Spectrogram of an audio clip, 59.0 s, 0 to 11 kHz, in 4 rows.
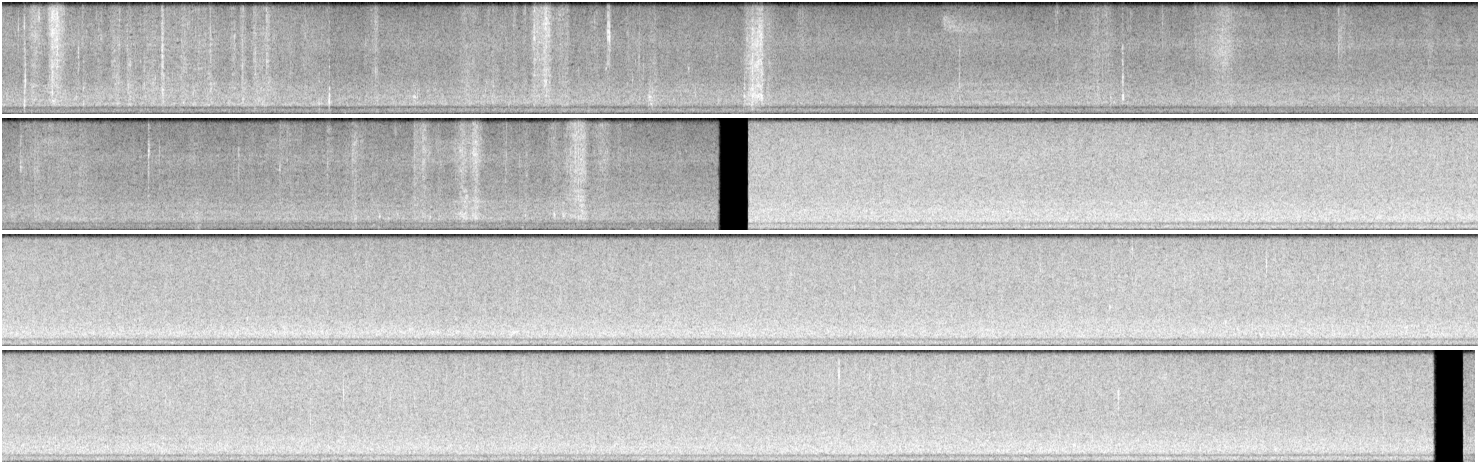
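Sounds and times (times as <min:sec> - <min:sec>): river rushing over rocks: 0:00.0 - 0:20.2, 0:22.2 - 0:59.0.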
